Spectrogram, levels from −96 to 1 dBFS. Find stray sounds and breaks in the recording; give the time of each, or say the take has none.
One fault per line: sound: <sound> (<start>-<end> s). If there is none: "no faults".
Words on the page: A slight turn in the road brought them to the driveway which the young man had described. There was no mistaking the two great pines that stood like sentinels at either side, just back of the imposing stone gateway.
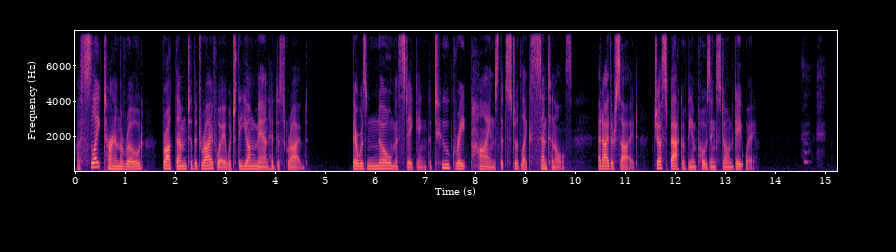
sound: breath (14.5-15.0 s)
